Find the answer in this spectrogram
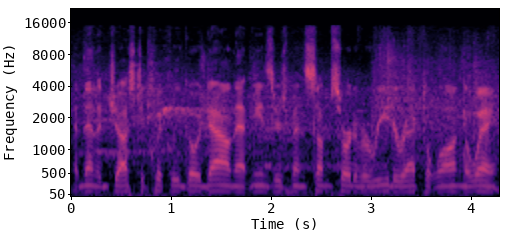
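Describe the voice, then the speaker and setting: A man doing live hockey play-by-play, making rapid calls that rise sharply on scoring chances. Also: medium pitch, level tone, heavy background noise. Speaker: play-by-play announcer. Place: outdoor rink broadcast.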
